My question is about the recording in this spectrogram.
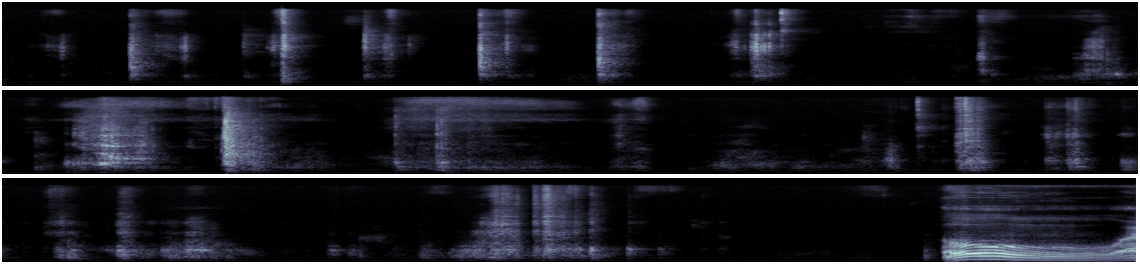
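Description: A run of sharp plastic clicks and taps, about two a second, then rustling and softer knocks, from a clear plastic catch cup and paintbrush being worked against the inside of an acrylic tarantula enclosure.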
